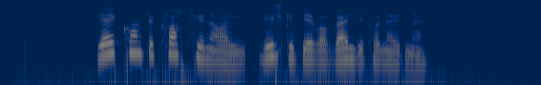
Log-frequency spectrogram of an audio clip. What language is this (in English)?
Norwegian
